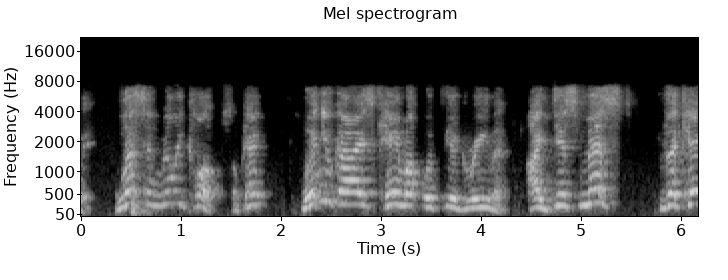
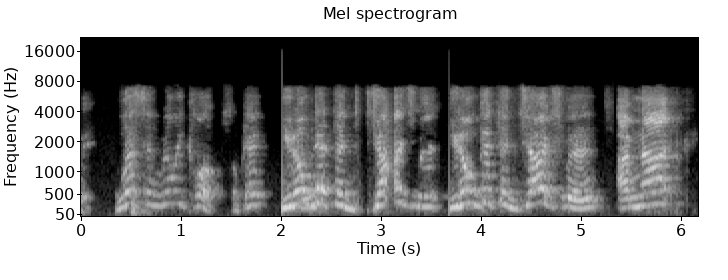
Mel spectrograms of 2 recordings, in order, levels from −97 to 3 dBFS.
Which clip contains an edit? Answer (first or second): second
